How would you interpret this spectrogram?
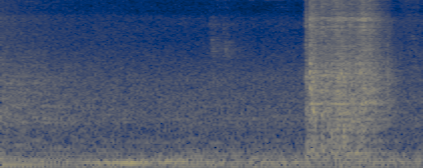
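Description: Slow, labouring crank drags on for about two seconds before it finally catches with a burst; a hard-starting engine.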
